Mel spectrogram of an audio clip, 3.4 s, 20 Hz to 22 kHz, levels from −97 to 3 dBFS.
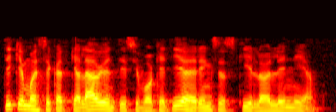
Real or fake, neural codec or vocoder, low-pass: real; none; 5.4 kHz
